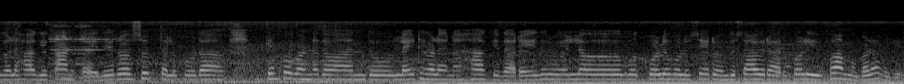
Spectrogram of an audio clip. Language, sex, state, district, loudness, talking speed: Kannada, female, Karnataka, Bellary, -31 LUFS, 105 wpm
